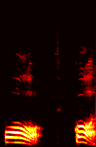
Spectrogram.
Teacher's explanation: ক এর শেষে একটা উচ্চারণ কেমন আসে, অ, অ এর মতো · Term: অধ্বনি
